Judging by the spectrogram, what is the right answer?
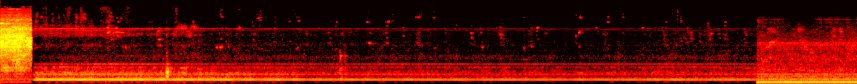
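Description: Handheld hair dryer blowing, switched off about half a second in. A steady electrical hum with faint small clicks remains, and near the end it gives way to a deeper hum.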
